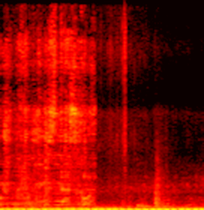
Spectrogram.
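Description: Inside a moving UAZ Bukhanka van, a deep low engine rumble pulses steadily and fills the cabin, with faint voices in the background.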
